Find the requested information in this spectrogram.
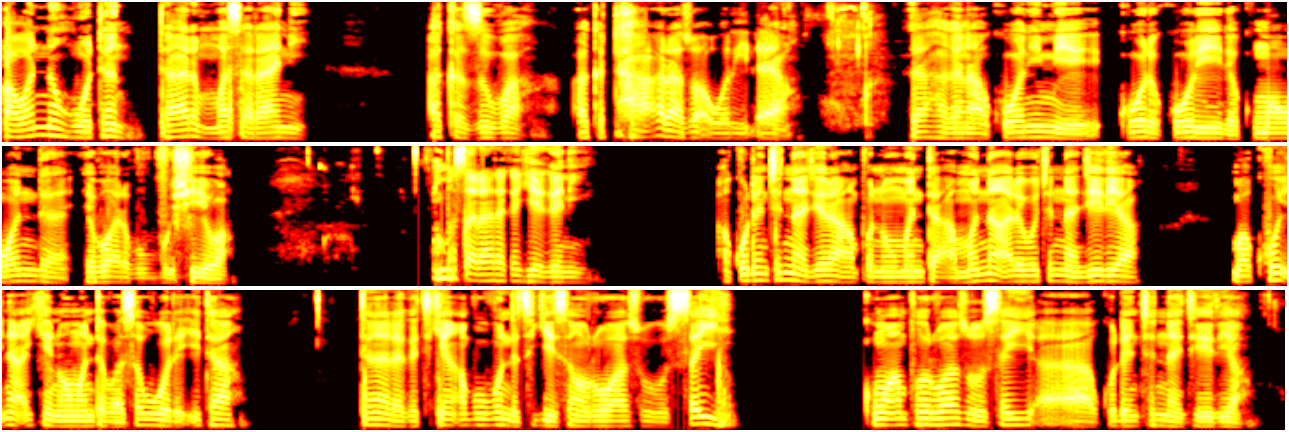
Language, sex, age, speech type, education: Hausa, male, 15-29, spontaneous, tertiary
